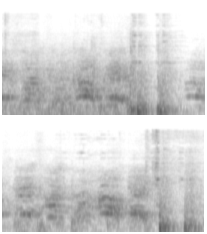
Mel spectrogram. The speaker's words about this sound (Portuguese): Falando em termos de torcida, assim, do barulho que eles fazem, isso me surpreendeu muito, assim.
